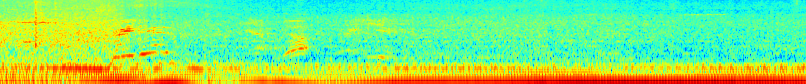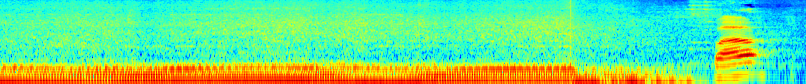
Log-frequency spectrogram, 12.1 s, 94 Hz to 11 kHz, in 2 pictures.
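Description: A Nissan S13 Silvia drives along a main road, its engine a steady, close, droning rumble that swells and eases with gentle revs throughout, with people talking inside the car over it.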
